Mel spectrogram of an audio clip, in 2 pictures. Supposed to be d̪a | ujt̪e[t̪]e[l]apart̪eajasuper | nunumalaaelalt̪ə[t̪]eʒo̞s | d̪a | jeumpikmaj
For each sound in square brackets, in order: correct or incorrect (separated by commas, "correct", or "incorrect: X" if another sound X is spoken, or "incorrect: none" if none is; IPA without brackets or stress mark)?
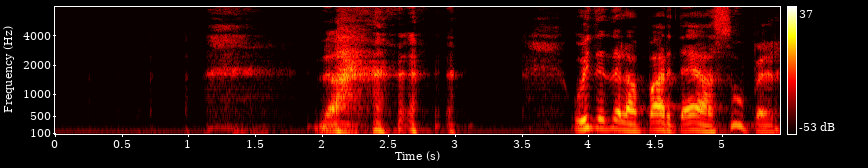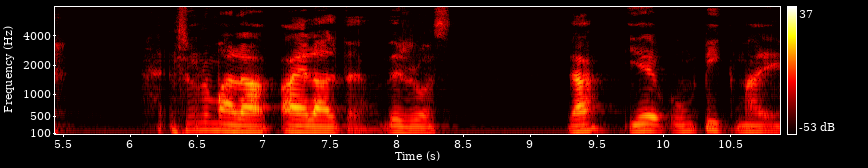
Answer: correct, correct, incorrect: d̪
